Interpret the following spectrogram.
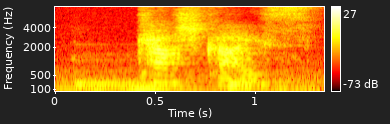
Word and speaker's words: Cascais: hold on let me let me google cash guys cash i was butchering that we're here and we're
